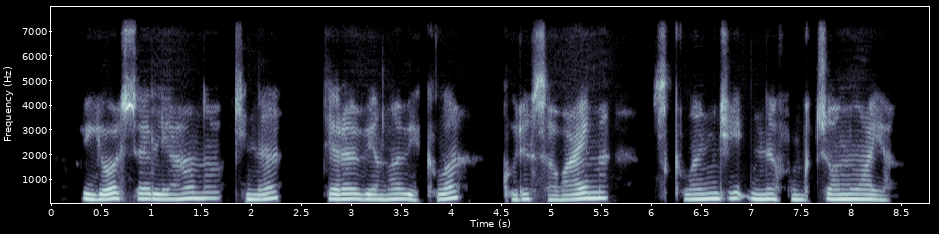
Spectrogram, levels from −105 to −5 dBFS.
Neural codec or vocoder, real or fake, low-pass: autoencoder, 48 kHz, 128 numbers a frame, DAC-VAE, trained on Japanese speech; fake; 7.2 kHz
